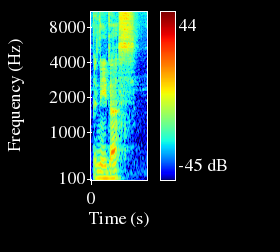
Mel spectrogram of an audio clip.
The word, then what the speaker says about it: Vanitas: The Case Study of Vanitas. – Yeah, you said it right. Vanitas.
